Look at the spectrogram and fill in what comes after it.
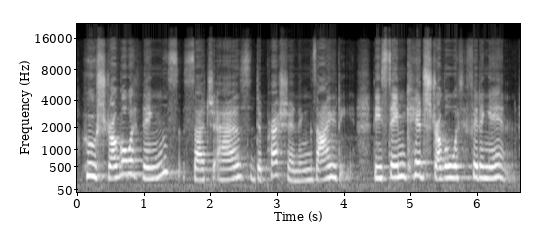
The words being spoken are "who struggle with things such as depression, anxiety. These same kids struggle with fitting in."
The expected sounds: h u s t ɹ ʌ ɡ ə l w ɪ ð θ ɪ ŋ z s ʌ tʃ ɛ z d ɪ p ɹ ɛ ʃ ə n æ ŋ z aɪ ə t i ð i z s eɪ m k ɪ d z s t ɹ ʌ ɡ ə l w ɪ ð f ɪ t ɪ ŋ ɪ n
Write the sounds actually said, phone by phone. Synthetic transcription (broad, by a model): h u s t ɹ ʌ ɡ l w ɪ ð θ ɪ ŋ z s ʌ tʃ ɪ z d ɪ p ɹ ɛ ʃ ə n æ ŋ z aɪ ə t i ð i z s eɪ m k ɪ d z s t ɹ ʌ ɡ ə l w ɪ ð f ɪ t ɪ ŋ ɪ n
